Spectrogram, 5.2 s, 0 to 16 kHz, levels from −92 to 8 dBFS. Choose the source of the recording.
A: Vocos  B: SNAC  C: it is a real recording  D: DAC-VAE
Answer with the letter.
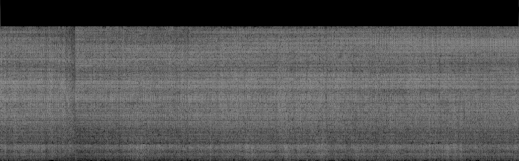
C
